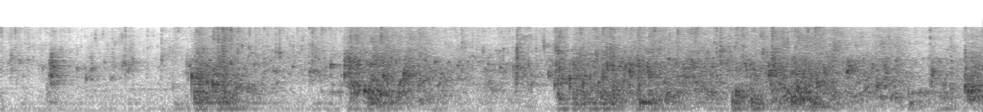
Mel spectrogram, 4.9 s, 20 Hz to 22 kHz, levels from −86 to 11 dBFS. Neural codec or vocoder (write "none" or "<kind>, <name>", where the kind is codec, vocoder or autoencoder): none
